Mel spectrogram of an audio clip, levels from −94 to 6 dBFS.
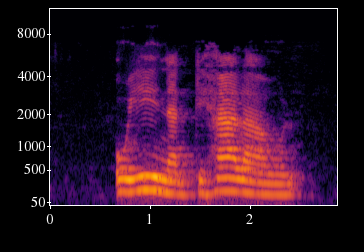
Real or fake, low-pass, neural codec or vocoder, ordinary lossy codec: real; 7.2 kHz; none; Opus, 32 kbps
